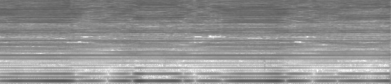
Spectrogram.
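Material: Nothing is struck.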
